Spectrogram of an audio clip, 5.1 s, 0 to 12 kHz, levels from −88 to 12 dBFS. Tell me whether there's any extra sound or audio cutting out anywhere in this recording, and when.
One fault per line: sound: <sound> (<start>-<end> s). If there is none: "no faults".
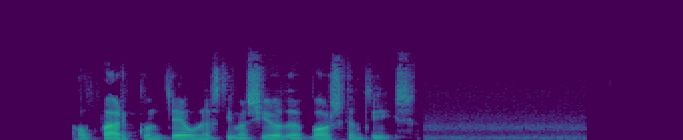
no faults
